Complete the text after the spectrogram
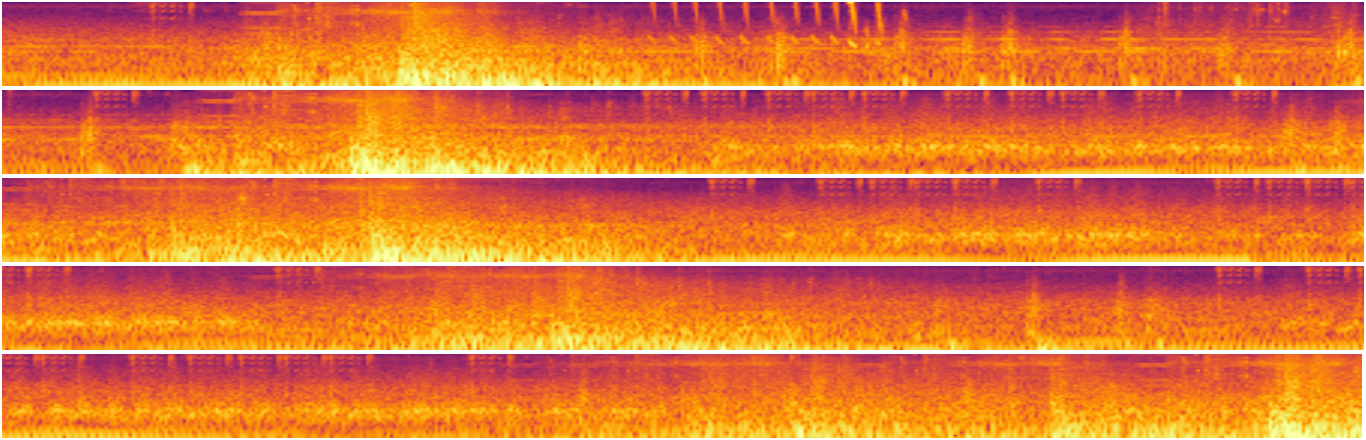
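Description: A building piece snaps into place with a sweeping whoosh, again and again.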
